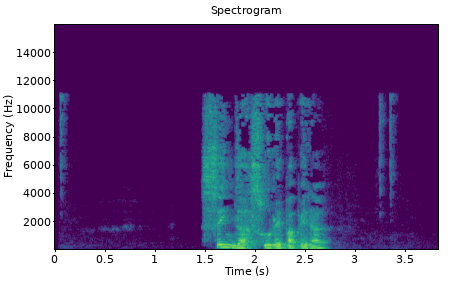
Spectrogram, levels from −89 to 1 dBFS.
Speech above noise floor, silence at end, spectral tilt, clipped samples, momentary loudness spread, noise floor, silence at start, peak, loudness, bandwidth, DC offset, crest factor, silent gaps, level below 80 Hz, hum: 59 dB; 1.1 s; -5 dB/octave; under 0.1%; 10 LU; -78 dBFS; 1.45 s; -4 dBFS; -20 LUFS; 11.5 kHz; under 0.1%; 20 dB; none; -62 dBFS; none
